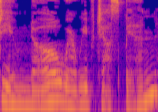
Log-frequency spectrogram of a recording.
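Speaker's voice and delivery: low, dark half-whisper. Mr. Fox, face close to Badger's, asks him where they've been: half-whispered darkly. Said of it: "whispered darkly".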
